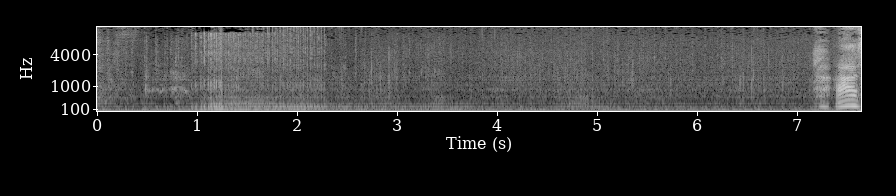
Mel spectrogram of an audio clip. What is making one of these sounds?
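A motorbike engine starts and rumbles steadily.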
